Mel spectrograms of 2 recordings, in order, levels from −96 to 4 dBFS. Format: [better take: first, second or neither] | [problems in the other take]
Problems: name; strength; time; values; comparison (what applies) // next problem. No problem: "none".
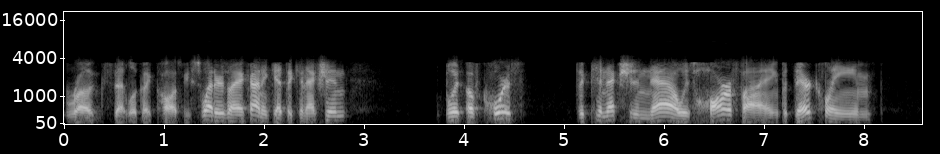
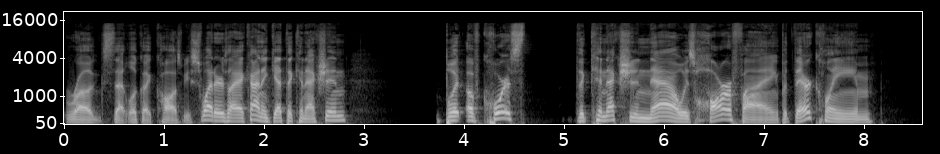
second | phone-call audio; poor line; nothing above 3.5 kHz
